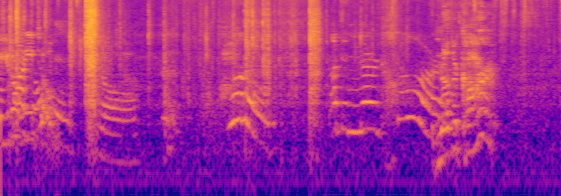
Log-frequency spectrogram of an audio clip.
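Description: A young child's voice: wordless babbling and exclamations in several short bursts, with a couple of sharp clicks or knocks, the loudest about a second in.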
